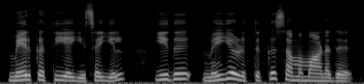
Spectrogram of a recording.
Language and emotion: Tamil, neutral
